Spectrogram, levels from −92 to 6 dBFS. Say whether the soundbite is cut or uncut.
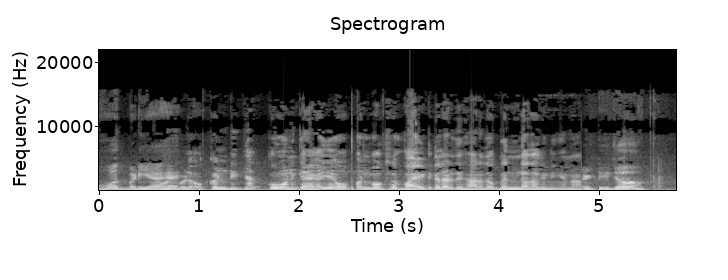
cut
